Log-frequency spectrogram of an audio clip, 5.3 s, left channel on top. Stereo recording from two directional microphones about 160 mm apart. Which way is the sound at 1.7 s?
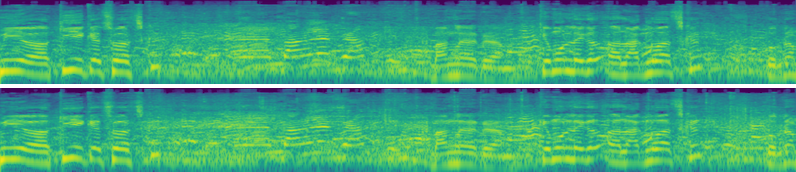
15° left (ahead or behind).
